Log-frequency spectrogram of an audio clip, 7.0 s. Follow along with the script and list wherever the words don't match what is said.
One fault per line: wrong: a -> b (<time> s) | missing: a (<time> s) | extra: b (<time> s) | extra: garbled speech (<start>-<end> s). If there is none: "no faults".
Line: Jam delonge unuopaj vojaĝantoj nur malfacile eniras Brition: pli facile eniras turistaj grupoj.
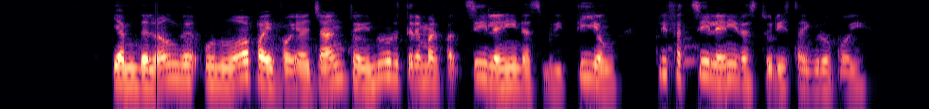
extra: tre (3.1 s)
